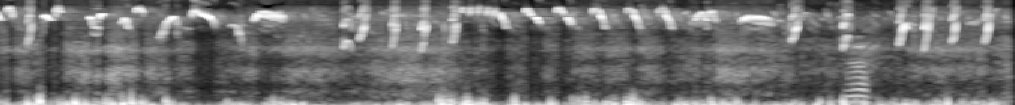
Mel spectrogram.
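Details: A hooded siskin (Argentine "jilguero") sings a fast, continuous run of high, thin twitters and sharp rising and falling notes, over low rumbling background noise.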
